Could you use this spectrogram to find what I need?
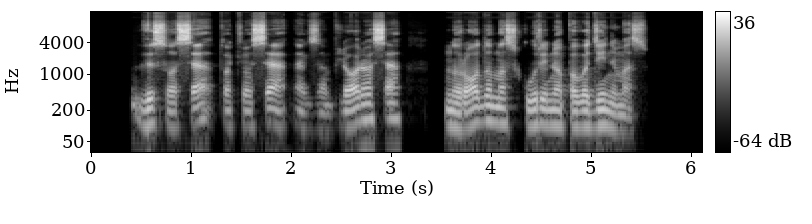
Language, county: Lithuanian, Kaunas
